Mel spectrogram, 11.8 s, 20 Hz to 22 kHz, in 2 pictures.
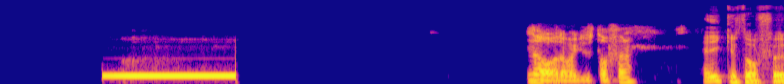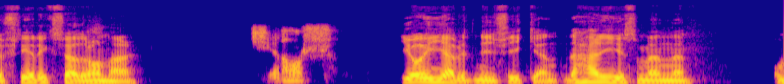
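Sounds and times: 
telephone ringing tone before a call is answered: 0.8s - 1.8s
speech: 4.0s - 7.0s, 7.8s - 11.7s.

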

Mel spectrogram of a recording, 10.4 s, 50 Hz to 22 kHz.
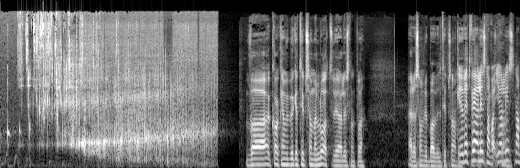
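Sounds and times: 
hands being washed under a running tap: 0.3s - 4.4s
speech: 5.0s - 7.6s, 8.2s - 10.3s.

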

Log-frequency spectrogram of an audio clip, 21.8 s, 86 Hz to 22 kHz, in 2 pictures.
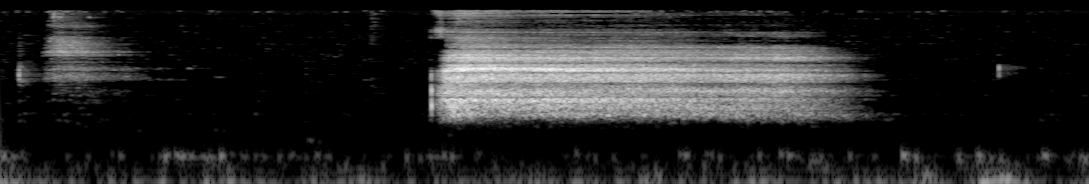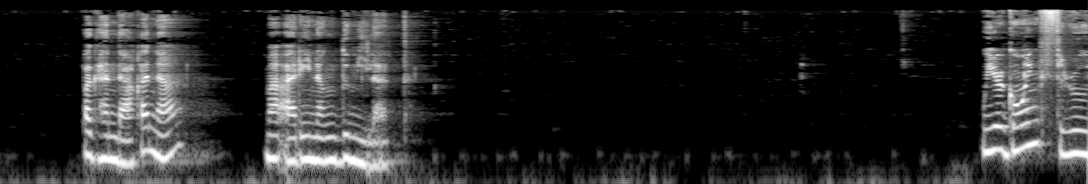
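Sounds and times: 
faint low hum: 0.0s - 21.7s
deep breathing exercise exhale through the mouth: 4.3s - 8.7s
speech: 11.8s - 12.8s, 13.6s - 15.0s, 20.8s - 21.7s.

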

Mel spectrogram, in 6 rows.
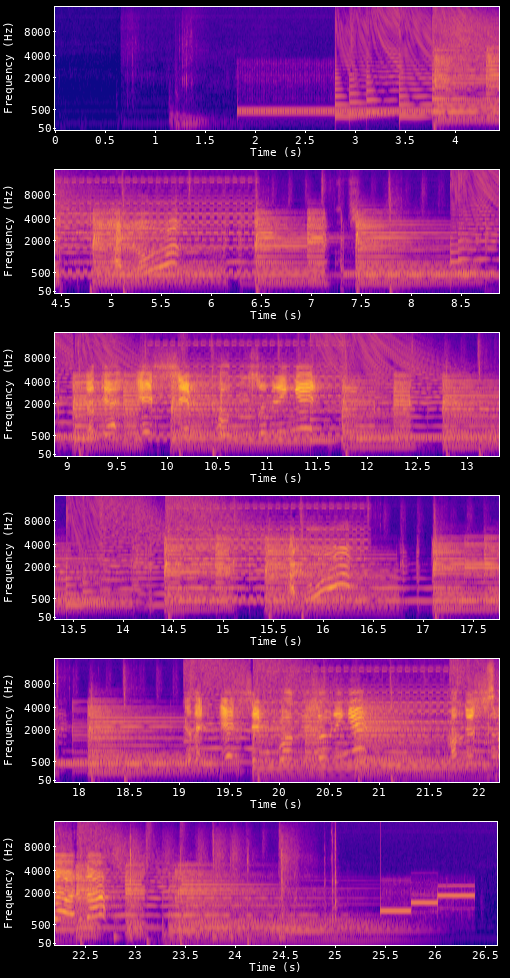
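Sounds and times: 
ringtone-like bursts suggesting a telephone ringing: 2.8s - 16.6s, 17.7s - 22.9s
bright processed Norwegian radio jingle with electronic tones: 2.8s - 24.5s
sustained note: 2.9s - 24.8s.

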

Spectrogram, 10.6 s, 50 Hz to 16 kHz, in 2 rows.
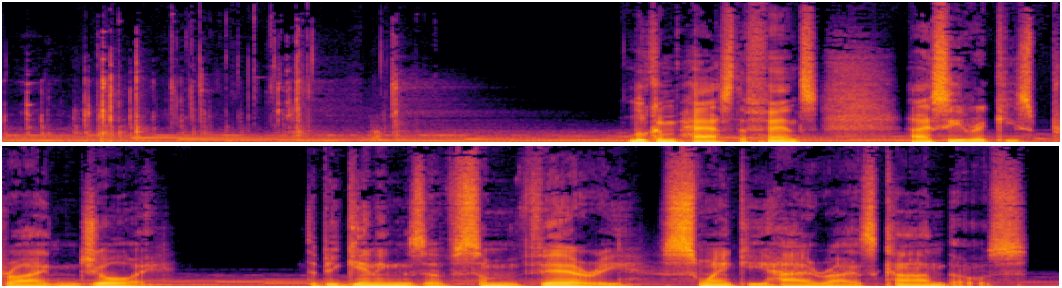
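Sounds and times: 
keys clinking against a padlock: 0.0s - 2.2s
speech: 3.1s - 6.2s, 6.8s - 10.5s.

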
